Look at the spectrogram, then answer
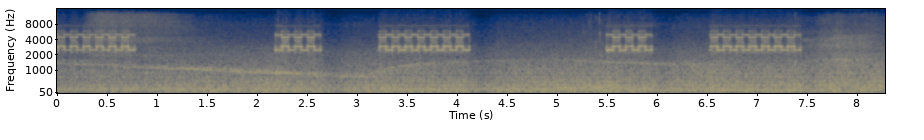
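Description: A telephone rings in repeated electronic bursts, loud and close, with pauses between the rings over a quiet background hum.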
